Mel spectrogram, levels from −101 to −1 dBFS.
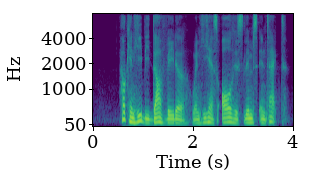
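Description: No technical faults occur at any point in the recording, so there is nothing to describe in time order.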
